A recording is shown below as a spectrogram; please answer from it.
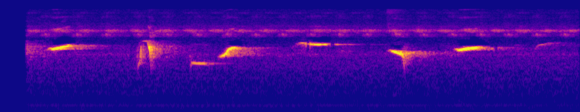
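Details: Red-whiskered bulbul chicks being fed by their mother give thin, squeaky chirps, about two a second, some rising and some dropping, over a faint steady hum and a high whine.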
